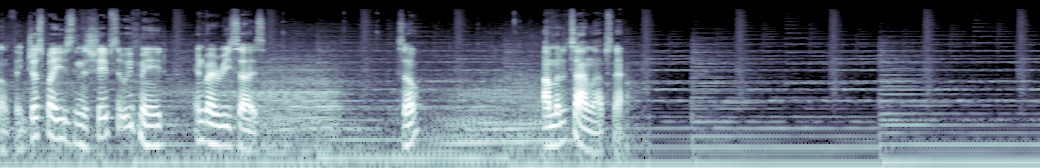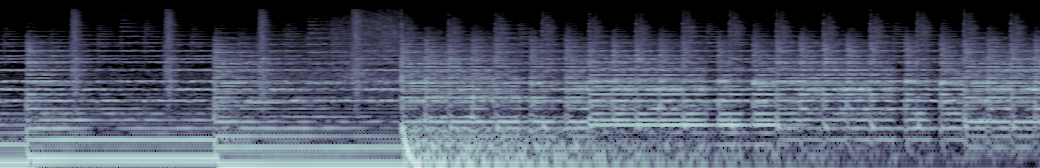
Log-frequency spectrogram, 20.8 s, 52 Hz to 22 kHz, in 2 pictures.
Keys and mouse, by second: 1.9-3.2 middle drag, 3.2-4.5 drag, 4.5 middle click, 6.5-20.8 typing, 6.6 click, 6.7 middle click, 6.8 ctrl+z, 6.9 ctrl+z, 7.2 click, 7.2 right click, 7.4 click, 7.7 click, 7.7 right click, 7.9 click, 8.3 click, 8.3 right click, 8.4 Tab, 8.4 Tab, 8.5 click, 8.7 click, 11.4 Tab, 11.6 Tab, 11.6 click, 11.8 click, 11.9 Tab, 11.9 Tab, 12.1 Tab, 12.3 click, 12.7 click, 13.9 Tab, 14.0 Tab, 14.2 Tab, 14.2 click, 14.3 click, 14.3 Tab, 14.4 click, 14.9 click, 14.9 right click, 16.2 Tab, 16.5 click, 16.7 Tab, 16.8 Tab, 16.9 click, 16.9 right click, 17.1 Tab, 17.5 click, 18.1 Tab, 20.5 Delete.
